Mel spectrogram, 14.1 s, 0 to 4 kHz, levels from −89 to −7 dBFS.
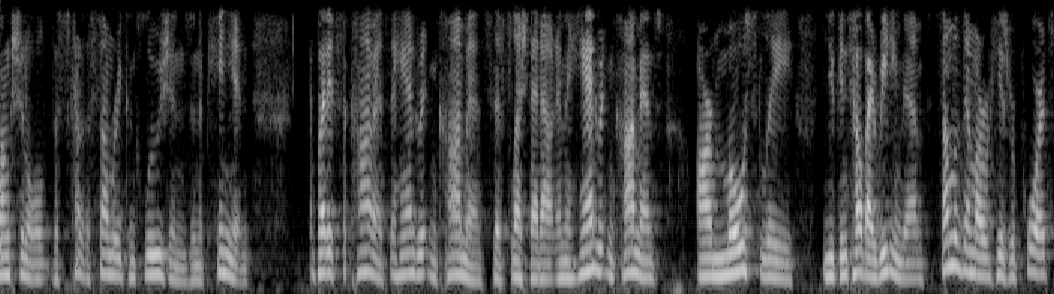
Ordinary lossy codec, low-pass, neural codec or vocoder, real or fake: Opus, 32 kbps; 3.6 kHz; none; real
